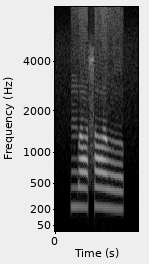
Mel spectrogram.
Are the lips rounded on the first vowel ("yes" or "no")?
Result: yes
